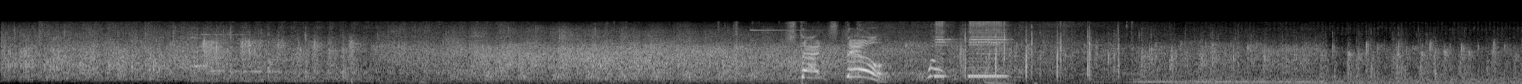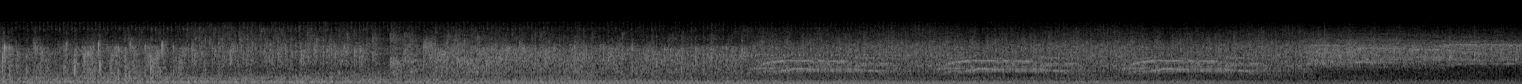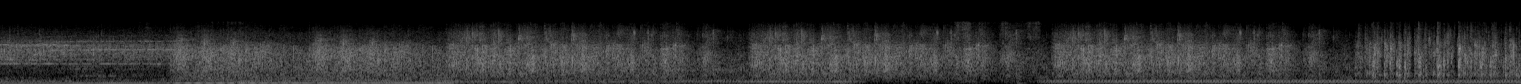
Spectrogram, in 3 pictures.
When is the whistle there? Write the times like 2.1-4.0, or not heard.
not heard.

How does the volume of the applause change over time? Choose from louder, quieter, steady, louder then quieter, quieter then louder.
quieter.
